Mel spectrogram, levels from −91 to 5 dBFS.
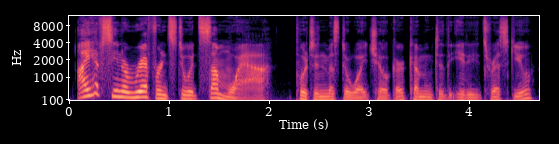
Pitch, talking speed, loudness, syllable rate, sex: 135 Hz, 215 wpm, -21 LUFS, 6.8 syllables/s, male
